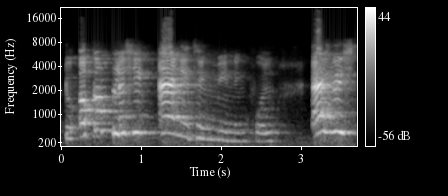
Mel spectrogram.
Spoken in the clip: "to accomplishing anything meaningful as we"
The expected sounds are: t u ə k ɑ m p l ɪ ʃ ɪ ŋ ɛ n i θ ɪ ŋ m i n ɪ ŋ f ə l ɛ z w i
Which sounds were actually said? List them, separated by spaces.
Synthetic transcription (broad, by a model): t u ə k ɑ m p l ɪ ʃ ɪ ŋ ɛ n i t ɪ ŋ m i n ɪ ŋ f ə l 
